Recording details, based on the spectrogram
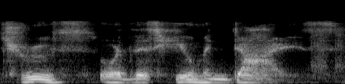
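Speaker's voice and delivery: deep, low, throaty, guttural goblin snarl. Narrating the game, the goblin speaks to Finn in a guttural low growl. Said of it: "in a guttural, low growl".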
